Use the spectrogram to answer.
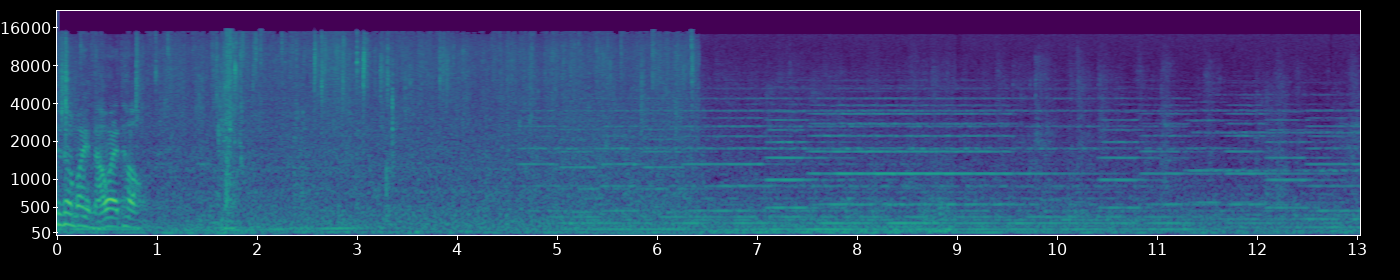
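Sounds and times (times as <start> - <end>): heavy rain on wet pavement: 0.0 - 10.5
sharp splashes: 0.8 - 6.4
soft music: 4.6 - 13.0.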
